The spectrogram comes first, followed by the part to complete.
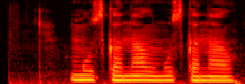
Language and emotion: Russian, neutral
